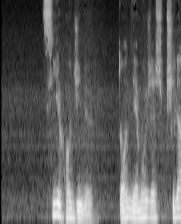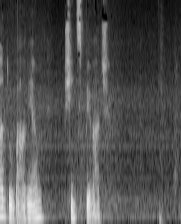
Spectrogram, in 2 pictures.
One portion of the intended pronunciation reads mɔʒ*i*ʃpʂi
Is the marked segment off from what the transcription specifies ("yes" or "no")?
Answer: yes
